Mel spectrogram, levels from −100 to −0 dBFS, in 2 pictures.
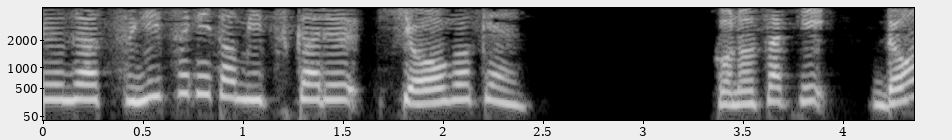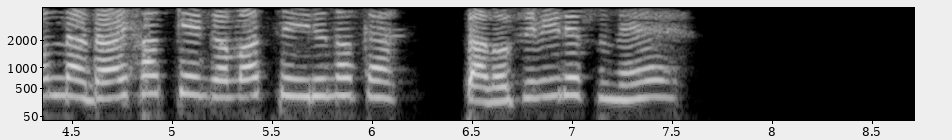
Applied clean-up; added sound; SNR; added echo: neural mask model Resemble Enhance denoiser.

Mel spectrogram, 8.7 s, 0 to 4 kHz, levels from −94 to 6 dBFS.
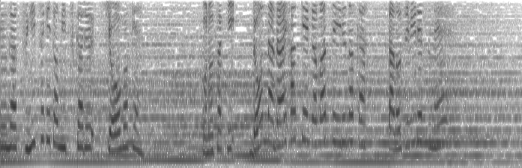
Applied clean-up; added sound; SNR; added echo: none; none; none; none.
